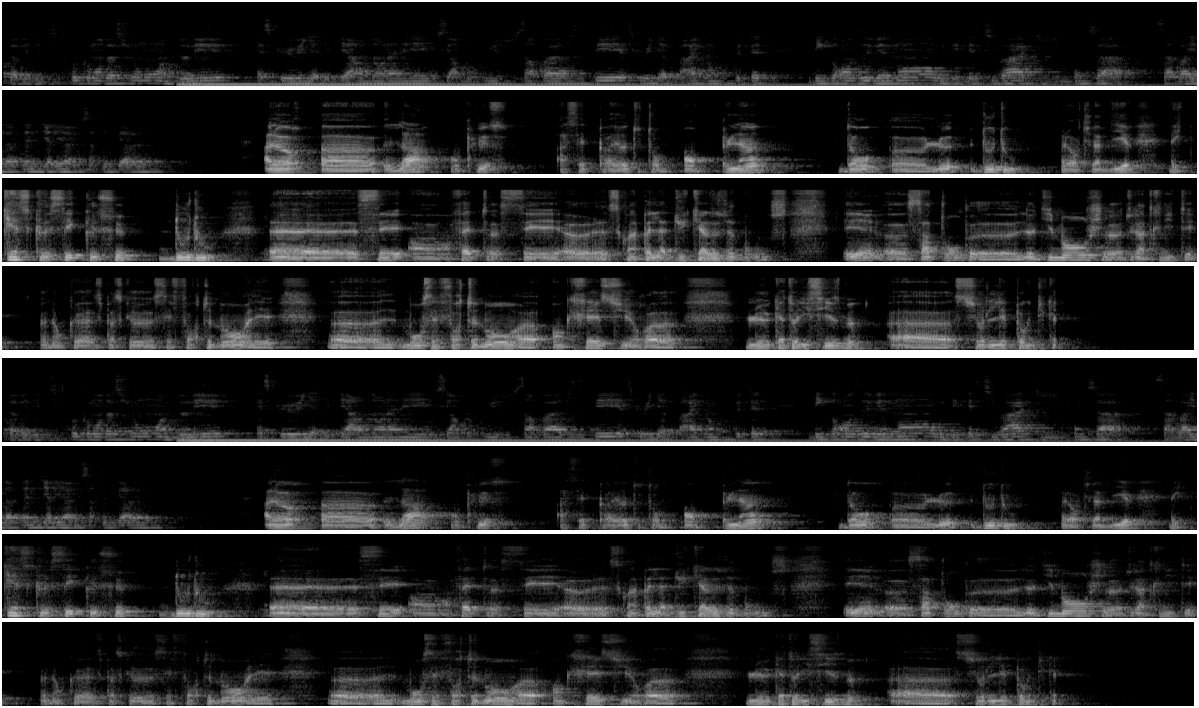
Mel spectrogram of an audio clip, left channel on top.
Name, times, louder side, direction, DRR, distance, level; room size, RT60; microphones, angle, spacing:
voice 1, 0.0-13.5 20.3-20.4 26.5-27.1, equal, 25° right, 3.1 m, -43 dB
sound 1, 1.7-11.9, equal, 85° right, 4.4 m, -44 dB
voice 2, 14.6-17.0 17.5-19.6 20.3-22.1 22.5-35.9 36.2-46.4, left 3 dB, 65° left, 1.0 m, -30 dB
18.5 x 11.5 x 4.2 m
head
